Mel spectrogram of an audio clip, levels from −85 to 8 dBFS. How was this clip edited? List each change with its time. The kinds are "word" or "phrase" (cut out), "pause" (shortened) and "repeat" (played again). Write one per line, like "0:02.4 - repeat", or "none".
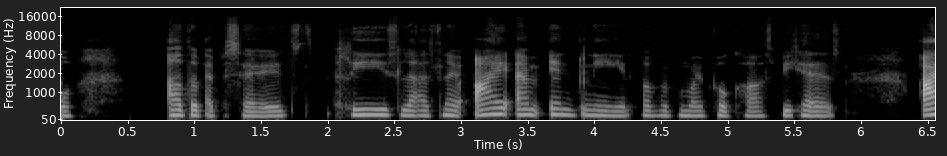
0:01.1 - word
0:01.9 - pause
0:03.9 - word
0:04.6 - word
